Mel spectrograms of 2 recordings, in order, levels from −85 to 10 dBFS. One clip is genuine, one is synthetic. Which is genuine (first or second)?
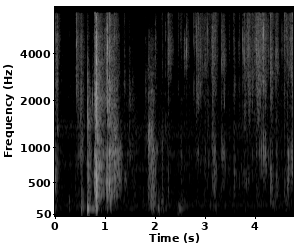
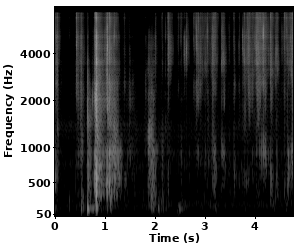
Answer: first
